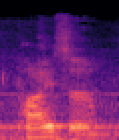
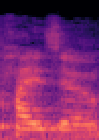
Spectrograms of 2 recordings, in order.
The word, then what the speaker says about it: Paizo: okay and also from pies uh passio paiso i think it's pie so it might be peso but i think i think it's pronounced paizo paizo i think paiso is that's how we'll say it pronunciation diagrams are important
